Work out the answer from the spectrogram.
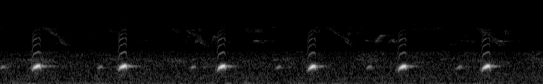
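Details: Hollow, knocking 'tuk' calls of a coppersmith barbet pair, evenly spaced a little under a second apart, each note sharp and low, with fainter higher chirps from other birds behind.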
